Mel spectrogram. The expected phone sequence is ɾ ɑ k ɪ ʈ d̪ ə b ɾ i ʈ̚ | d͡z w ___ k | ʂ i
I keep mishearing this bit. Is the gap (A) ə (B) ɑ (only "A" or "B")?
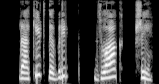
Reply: B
